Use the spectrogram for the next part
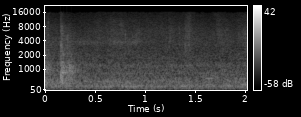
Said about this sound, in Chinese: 不然就放下面去。 抽屉。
